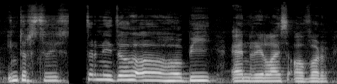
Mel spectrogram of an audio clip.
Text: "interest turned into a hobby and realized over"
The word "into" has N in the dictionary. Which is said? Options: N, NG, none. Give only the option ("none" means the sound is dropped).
none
